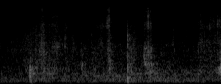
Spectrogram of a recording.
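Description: Faint scuffing steps and a few light knocks of a person descending narrow stone stairs between rock walls.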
